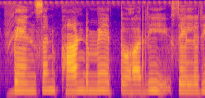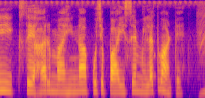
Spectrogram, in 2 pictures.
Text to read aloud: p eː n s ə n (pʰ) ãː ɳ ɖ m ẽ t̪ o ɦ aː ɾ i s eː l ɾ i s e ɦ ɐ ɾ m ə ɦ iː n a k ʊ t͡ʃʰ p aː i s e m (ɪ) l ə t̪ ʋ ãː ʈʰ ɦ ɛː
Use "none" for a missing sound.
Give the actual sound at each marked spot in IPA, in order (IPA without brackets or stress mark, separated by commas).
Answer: pʰ, ɪ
